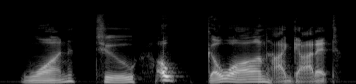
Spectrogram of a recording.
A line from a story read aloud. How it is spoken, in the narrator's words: exclaimed Iowa angrily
